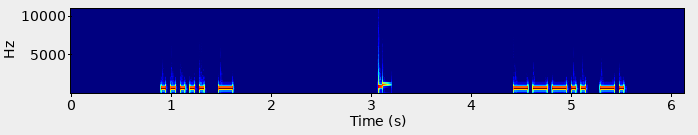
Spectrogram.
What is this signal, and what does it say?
Morse code, heard as a keyed tone, about 25 wpm, 700 Hz. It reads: 5 T 8 N
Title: Single-Letter Single-Number 25wpm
